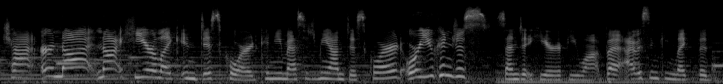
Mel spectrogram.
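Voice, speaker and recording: A young woman chatting casually and brightly animated while livestreaming a game. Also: high voice. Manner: bubbly, animated, giggly. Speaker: game streamer. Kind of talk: casual livestream gameplay chat. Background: game music.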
